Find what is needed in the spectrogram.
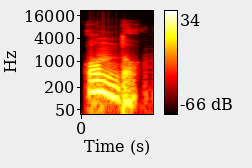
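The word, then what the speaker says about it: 温度: Ondo, this means temperature. So in these cases, these N are pronounced as N.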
